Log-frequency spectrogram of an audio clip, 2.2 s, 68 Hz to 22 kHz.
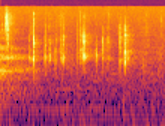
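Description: Faint, irregular light clicks and taps from a Manfrotto Pixi Evo 2 mini tripod being handled, its legs and head moved by hand.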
